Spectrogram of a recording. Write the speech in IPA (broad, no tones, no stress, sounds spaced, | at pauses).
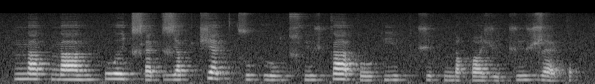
ŋ a k ŋ a ŋ ə k β ə t͡ɕʰ æ k ʑ a k t͡ʃ æ k t͡s u k ð u t͡ɕʰ y ʒ k a k β ə k j y k t͡ʃ ʏ k ŋ ɘ qʷ a ʒ ʏ t͡ʃ y ʒ ʐ æ k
